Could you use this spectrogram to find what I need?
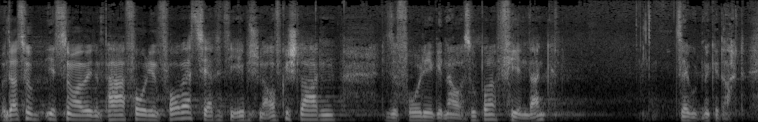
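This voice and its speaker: A man with a medium-pitched voice talks at a fairly quick pace, with ordinary pitch variation. He leaves long, frequent pauses, and there is noticeable background noise. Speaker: teacher giving a Bible talk. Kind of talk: Bible lecture. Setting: live audience with slides.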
